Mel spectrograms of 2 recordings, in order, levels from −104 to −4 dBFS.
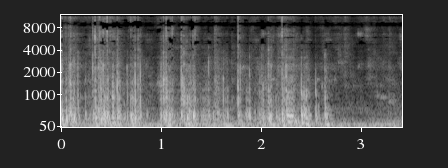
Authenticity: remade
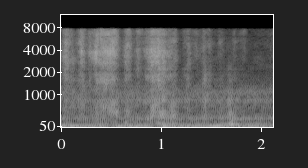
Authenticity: remade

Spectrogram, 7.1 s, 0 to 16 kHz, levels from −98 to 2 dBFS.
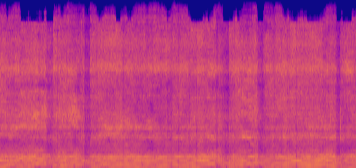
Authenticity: remade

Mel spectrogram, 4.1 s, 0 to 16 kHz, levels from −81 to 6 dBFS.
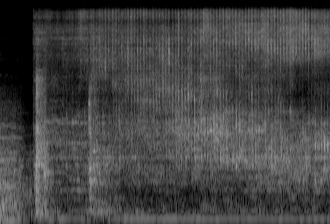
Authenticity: remade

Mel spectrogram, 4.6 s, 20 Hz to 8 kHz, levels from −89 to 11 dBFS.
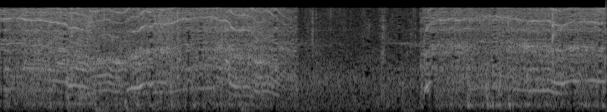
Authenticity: recorded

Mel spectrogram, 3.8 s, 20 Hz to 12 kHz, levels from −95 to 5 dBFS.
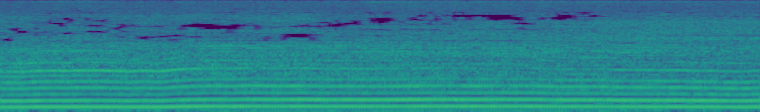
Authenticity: recorded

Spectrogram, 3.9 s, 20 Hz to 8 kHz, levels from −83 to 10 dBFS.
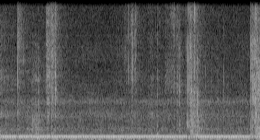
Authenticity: remade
